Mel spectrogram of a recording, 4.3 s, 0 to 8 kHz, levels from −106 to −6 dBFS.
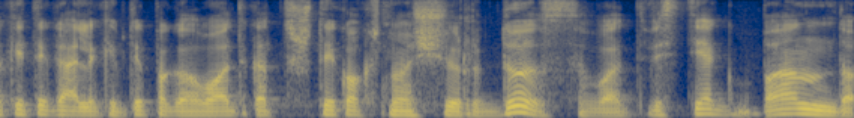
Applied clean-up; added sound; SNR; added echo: none; none; none; none.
